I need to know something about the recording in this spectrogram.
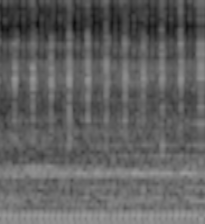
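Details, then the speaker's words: Vauxhall Corsa idling with a sharp regular tick about seven times a second, sounding like engine failure; the cause is a broken swirl flap in the plastic intake manifold, and the engine is fine. "It makes this horrible ticking noise that sounds like the rods have gone or the something's gone inside the engine. Uh but it hasn't. It's just this plastic manifold that's broken."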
